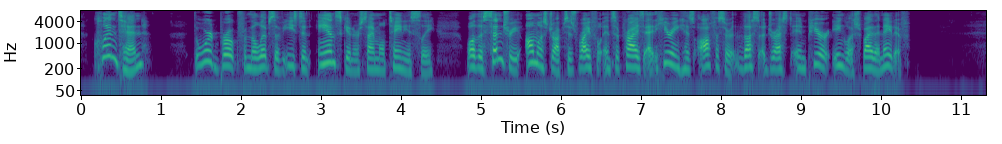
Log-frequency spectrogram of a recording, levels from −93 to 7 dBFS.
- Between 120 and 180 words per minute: Yes, average, 175 wpm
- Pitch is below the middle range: No, high, 215 Hz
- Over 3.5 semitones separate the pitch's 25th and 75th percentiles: Yes, average, 4.0 semitones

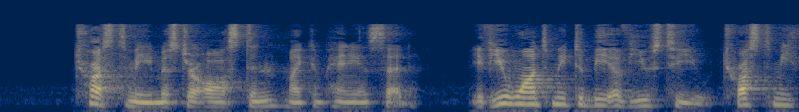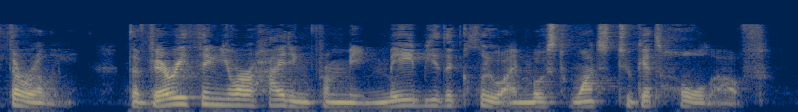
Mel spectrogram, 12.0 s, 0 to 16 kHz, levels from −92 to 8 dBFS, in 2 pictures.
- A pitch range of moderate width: No, wide, 8.1 semitones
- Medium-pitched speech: Yes, medium, 165 Hz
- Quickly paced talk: No, average, 195 wpm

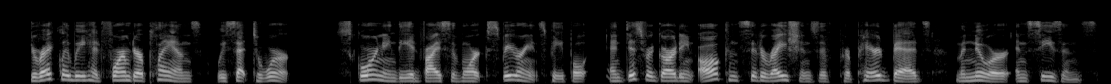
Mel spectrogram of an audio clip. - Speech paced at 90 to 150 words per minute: Yes, average, 145 wpm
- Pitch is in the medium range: Yes, medium, 170 Hz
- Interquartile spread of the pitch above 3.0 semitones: Yes, average, 4.7 semitones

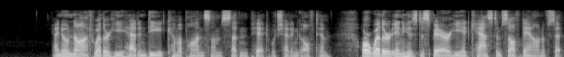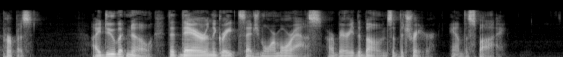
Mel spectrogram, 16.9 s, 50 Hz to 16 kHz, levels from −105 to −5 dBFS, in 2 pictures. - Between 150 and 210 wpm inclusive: Yes, average, 175 wpm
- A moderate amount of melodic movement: Yes, average, 3.8 semitones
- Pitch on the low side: Yes, very low, 95 Hz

